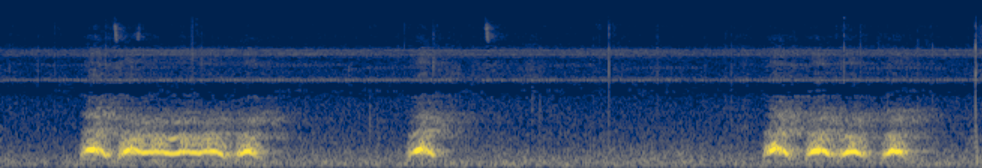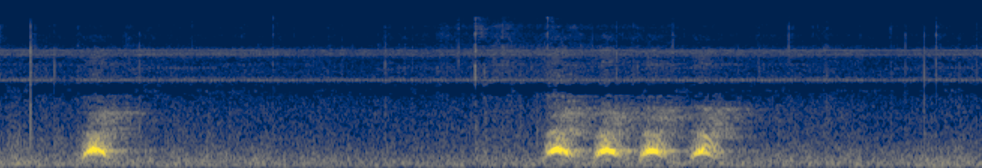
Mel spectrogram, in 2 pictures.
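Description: A dog barking: one drawn-out bark near the start, then single short barks and two runs of four quick barks.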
